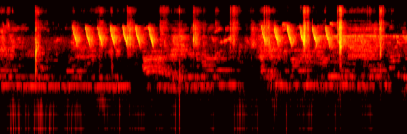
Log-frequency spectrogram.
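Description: A bird calling in two runs of rapid, downward-sweeping chirps, about eight a second, over a steady low hum.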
